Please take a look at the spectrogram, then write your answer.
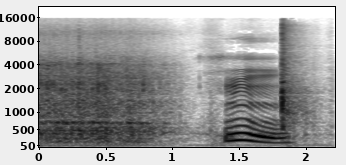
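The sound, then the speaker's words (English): A blender whirs with a dense, steady grinding roar for about a second while making pesto, then cuts out. A wavering voice follows. “Okay, it's turning into pesto.”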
